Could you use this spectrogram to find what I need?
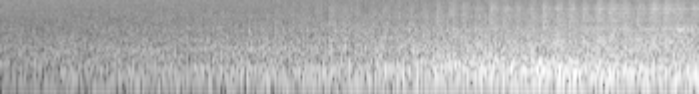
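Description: A flying airship's engines hum and whoosh.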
